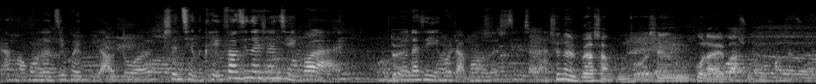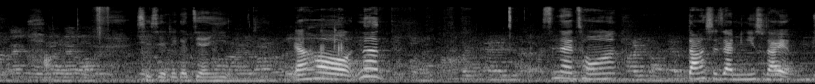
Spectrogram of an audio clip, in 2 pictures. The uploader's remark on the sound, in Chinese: 本期节目音质不太理想。在纽约的某个小酒吧里边吃边聊的。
